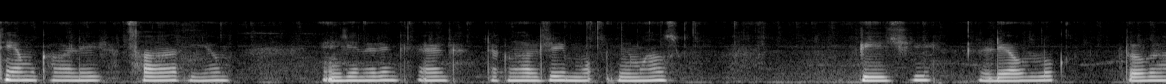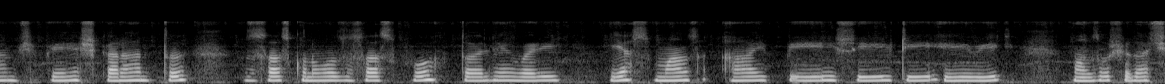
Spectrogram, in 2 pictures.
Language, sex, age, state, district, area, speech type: Kashmiri, male, 18-30, Jammu and Kashmir, Shopian, rural, read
